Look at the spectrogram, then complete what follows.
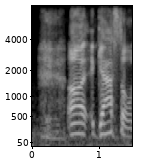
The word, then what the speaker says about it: Gastil: What is your pronunciation? Gastil is the way Gastil.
